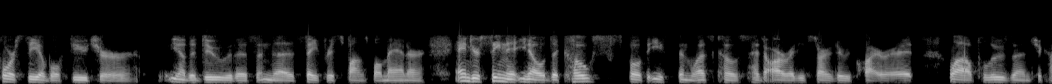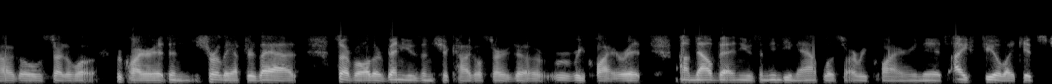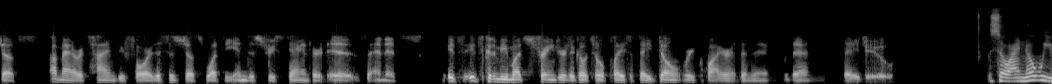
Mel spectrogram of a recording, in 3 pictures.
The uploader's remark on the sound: WFHB News spoke over the phone.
